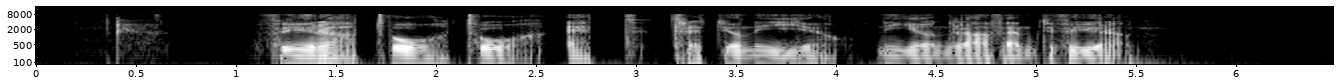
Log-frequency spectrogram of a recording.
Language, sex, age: Swedish, male, 35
